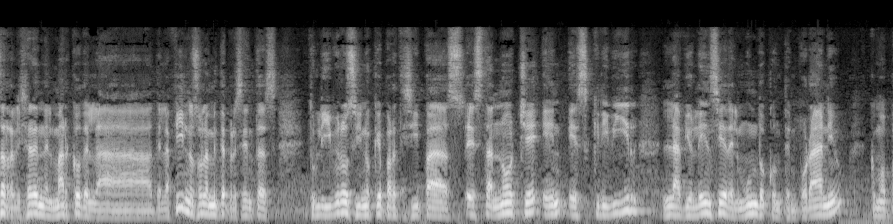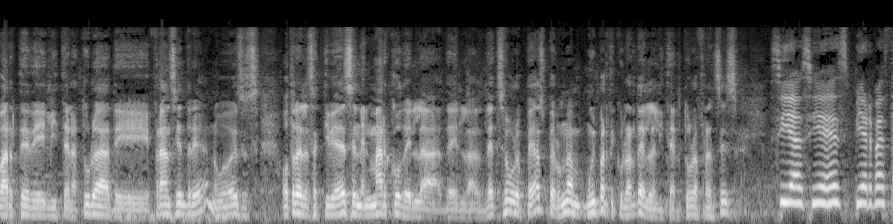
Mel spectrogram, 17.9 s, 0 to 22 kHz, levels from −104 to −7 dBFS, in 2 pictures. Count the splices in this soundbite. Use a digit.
0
